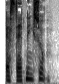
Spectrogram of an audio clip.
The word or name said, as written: erstatningssum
